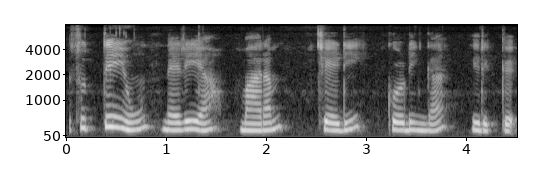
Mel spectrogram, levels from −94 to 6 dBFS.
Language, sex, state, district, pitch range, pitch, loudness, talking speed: Tamil, female, Tamil Nadu, Nilgiris, 195-250 Hz, 210 Hz, -15 LUFS, 80 wpm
